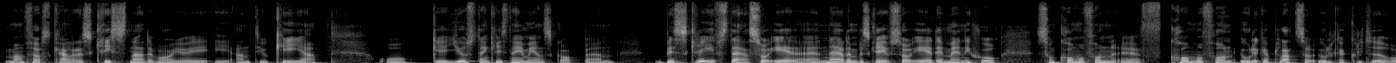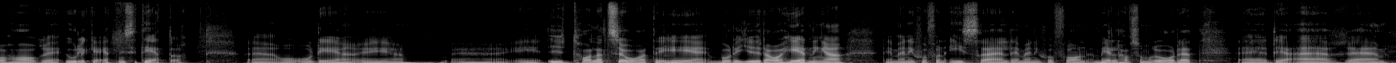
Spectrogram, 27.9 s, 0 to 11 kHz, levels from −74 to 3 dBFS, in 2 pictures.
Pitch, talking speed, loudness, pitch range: 115 Hz, 135 wpm, -29 LUFS, 100-125 Hz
